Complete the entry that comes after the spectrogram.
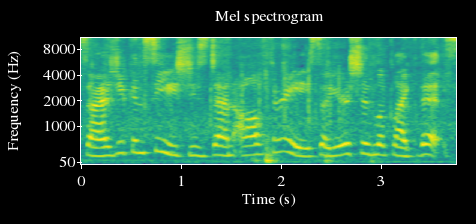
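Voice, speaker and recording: An older woman teaching a small child outdoors, speaking slowly and patiently with encouragement, her voice going hoarse. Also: a little high, noisy background. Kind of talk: home lesson for young children.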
